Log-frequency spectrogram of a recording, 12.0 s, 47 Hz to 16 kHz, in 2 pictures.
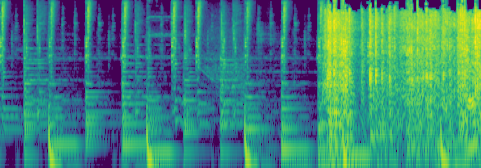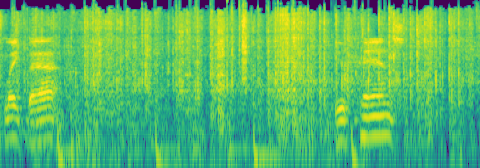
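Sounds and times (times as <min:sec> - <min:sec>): balloons rubbing and squeaking: 0:04.0 - 0:12.0.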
